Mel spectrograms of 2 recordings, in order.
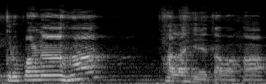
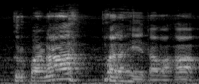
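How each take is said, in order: First: The final sound is a full breathy h. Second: The final sound is blown between the lips. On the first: "పూర్ణ విసర్గ" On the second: "उपध्मानीयमु पुट्टदु"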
